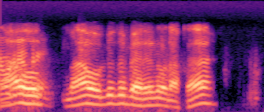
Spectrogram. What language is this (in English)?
Kannada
